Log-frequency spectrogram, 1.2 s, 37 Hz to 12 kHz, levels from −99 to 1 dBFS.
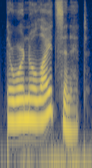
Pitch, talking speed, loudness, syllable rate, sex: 185 Hz, 290 wpm, -14 LUFS, 7.8 syllables/s, female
